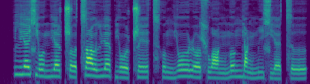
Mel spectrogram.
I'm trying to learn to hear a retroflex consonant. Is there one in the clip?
yes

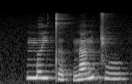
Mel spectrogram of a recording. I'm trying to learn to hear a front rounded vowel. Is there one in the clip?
no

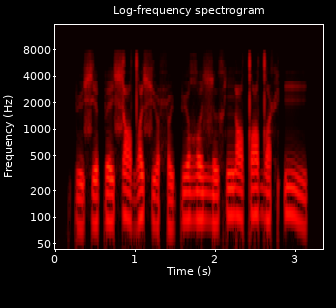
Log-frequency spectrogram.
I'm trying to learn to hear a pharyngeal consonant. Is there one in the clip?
yes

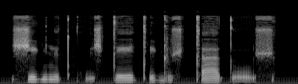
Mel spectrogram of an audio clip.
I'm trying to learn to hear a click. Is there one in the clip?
no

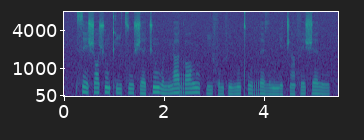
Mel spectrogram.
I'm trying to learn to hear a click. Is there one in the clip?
no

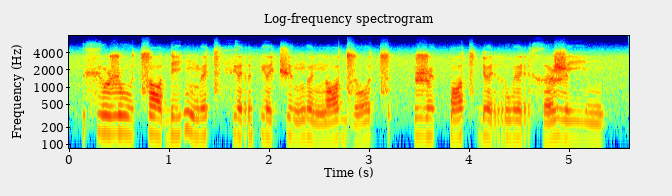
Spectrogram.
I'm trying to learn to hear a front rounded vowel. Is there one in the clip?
yes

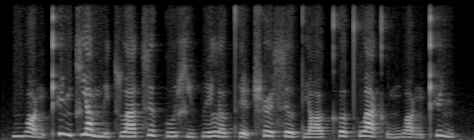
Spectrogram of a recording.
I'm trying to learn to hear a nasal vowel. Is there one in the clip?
no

